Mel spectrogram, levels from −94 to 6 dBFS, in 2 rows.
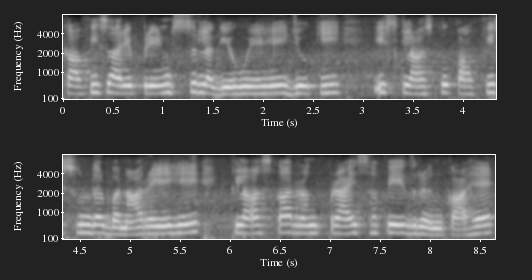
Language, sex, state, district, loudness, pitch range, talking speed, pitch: Hindi, female, Rajasthan, Jaipur, -12 LUFS, 255-280 Hz, 160 wpm, 270 Hz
